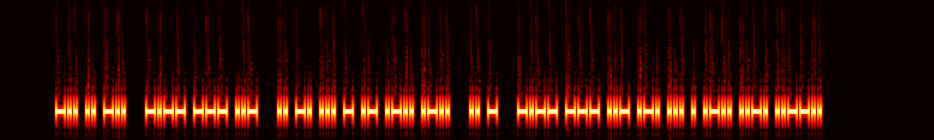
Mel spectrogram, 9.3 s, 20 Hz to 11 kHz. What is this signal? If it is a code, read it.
Morse code, heard as a keyed tone, about 40 wpm, 700 Hz. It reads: DID YOU INSTALL IT YOURSELF?
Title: Sentences from Top 1600 Words 40wpm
